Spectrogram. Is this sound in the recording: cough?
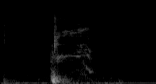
yes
